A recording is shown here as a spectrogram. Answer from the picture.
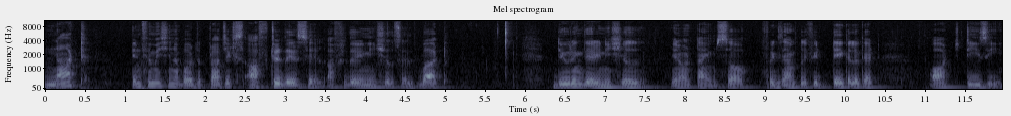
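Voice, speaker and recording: With an Indian accent, a man speaks in a fairly low pitch with a dark, mellow tone, and audible room echo surrounds him. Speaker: software developer streaming live coding. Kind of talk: live coding stream with chat interaction. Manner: casual, thinking aloud with fillers.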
